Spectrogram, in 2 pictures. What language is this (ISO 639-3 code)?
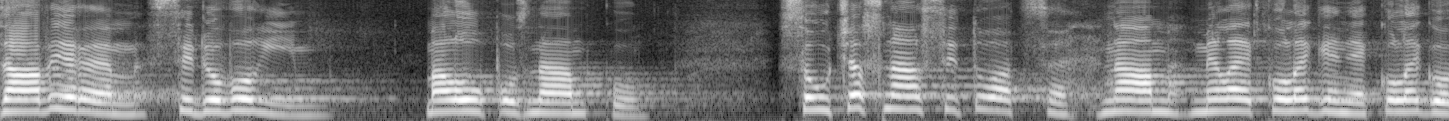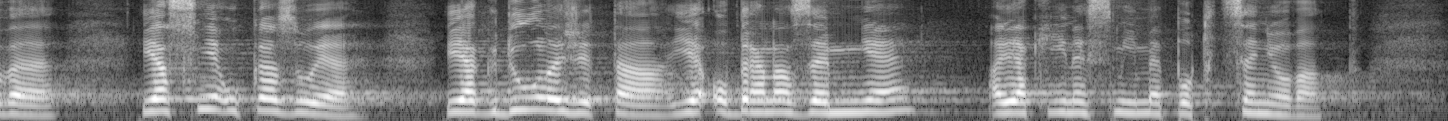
ces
